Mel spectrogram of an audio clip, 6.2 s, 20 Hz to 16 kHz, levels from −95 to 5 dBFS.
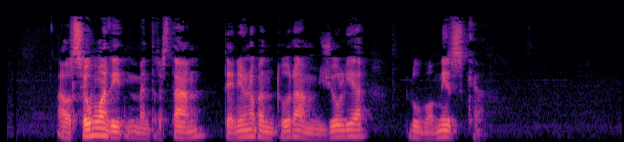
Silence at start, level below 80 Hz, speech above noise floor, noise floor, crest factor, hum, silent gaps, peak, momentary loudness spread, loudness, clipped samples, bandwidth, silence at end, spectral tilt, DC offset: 0.6 s; -74 dBFS; 45 dB; -73 dBFS; 24 dB; none; none; -8 dBFS; 15 LU; -29 LUFS; under 0.1%; 11.5 kHz; 1.4 s; -3.5 dB/octave; under 0.1%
